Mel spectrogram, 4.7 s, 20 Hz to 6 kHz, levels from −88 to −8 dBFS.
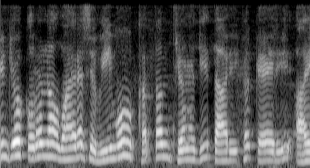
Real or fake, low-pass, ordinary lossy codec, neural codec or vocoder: fake; 5.4 kHz; none; codec, 32 kHz, 1.9 kbps, SNAC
